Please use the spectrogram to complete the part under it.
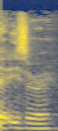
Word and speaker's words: Issa Rae: Look at Issa Rae. Did I say that right? – Yeah, Issa Rae.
